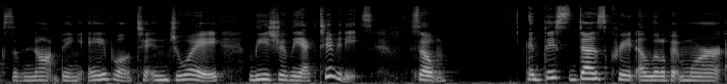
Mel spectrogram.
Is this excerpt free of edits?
yes; 0 cuts

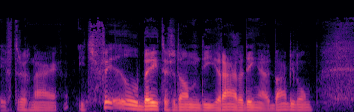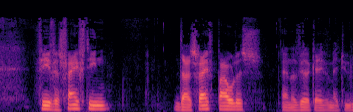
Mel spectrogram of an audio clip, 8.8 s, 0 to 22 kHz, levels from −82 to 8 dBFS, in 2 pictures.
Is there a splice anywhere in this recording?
no; 0 cuts

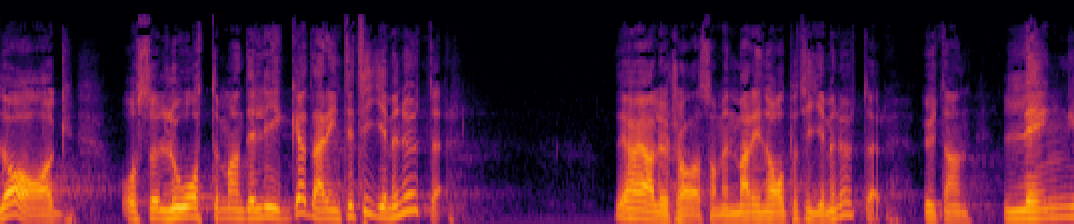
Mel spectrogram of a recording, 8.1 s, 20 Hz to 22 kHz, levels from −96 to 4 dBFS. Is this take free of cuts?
yes; 0 cuts

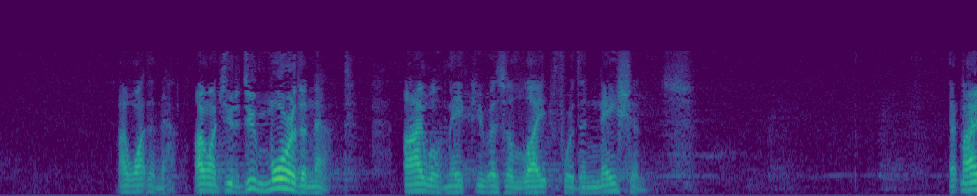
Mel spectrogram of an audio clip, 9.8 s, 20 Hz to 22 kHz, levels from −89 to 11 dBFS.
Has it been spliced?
yes; 3 cuts; at 1.5 s, 1.9 s, 3.7 s

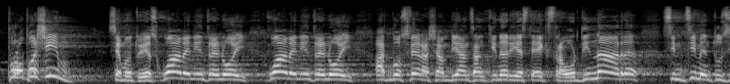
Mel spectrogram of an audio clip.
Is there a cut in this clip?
yes; 1 cut; at 2.7 s

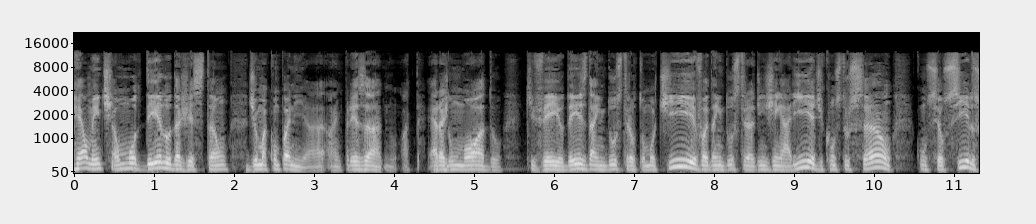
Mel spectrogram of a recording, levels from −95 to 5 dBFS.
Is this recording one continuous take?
no; 6 cuts; at 2.2 s, 3.8 s, 4.3 s, 4.7 s, 7.9 s, 8.5 s

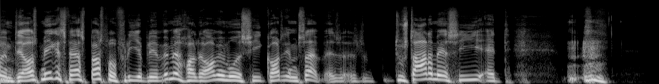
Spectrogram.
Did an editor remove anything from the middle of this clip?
no; 0 cuts

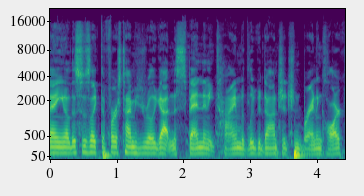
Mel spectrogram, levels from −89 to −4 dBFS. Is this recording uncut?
yes; 0 cuts

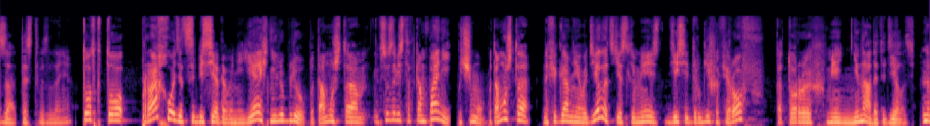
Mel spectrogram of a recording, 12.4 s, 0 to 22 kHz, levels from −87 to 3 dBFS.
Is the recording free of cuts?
yes; 0 cuts

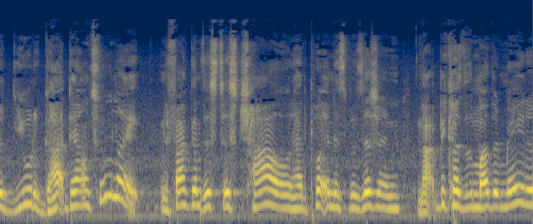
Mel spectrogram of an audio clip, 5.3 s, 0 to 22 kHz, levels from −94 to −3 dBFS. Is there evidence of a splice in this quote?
yes; 4 cuts; at 1.5 s, 2.0 s, 3.1 s, 4.1 s

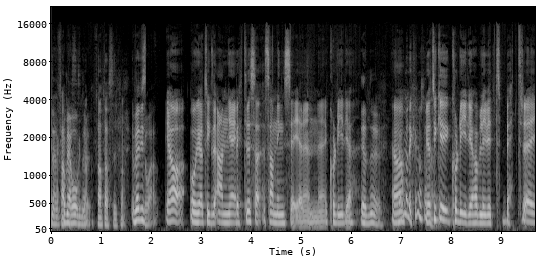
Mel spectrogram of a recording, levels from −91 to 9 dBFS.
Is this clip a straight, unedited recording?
no; 4 cuts; at 1.9 s, 2.7 s, 3.2 s, 3.7 s

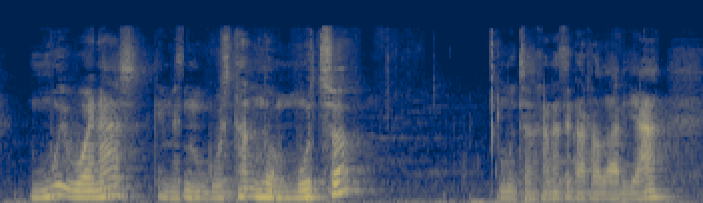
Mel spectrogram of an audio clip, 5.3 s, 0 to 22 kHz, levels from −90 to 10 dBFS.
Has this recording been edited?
yes; 3 cuts; at 1.4 s, 3.7 s, 4.3 s

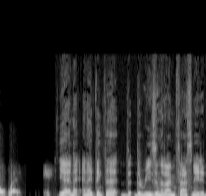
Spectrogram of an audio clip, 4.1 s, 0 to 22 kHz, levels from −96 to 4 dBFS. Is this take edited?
yes; 1 cut; at 1.1 s

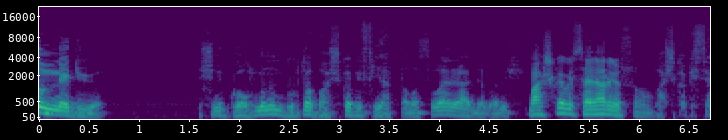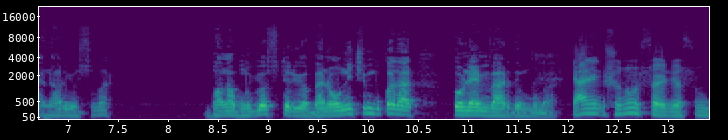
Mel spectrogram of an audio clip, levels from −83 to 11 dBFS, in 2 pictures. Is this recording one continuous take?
no; 1 cut; at 8.7 s

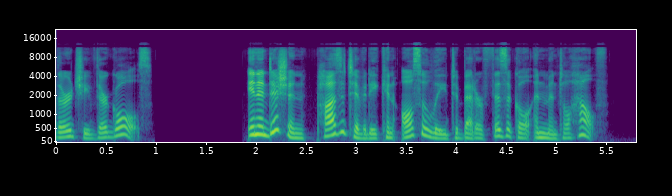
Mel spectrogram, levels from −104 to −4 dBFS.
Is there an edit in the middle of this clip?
no; 0 cuts

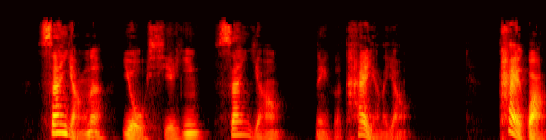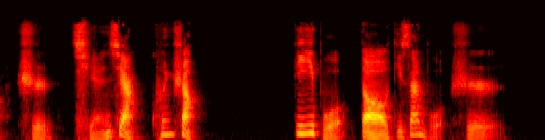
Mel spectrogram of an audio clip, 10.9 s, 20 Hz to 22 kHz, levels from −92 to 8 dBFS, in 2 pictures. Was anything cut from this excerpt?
no; 0 cuts

